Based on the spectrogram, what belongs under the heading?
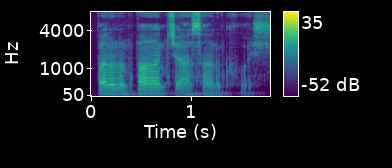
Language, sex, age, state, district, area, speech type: Kashmiri, male, 30-45, Jammu and Kashmir, Budgam, rural, spontaneous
